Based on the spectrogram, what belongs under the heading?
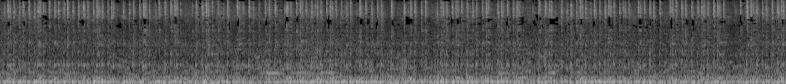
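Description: A twin-turbo Mustang drag car's engine idling steadily, a low, even rumble with no revving.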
